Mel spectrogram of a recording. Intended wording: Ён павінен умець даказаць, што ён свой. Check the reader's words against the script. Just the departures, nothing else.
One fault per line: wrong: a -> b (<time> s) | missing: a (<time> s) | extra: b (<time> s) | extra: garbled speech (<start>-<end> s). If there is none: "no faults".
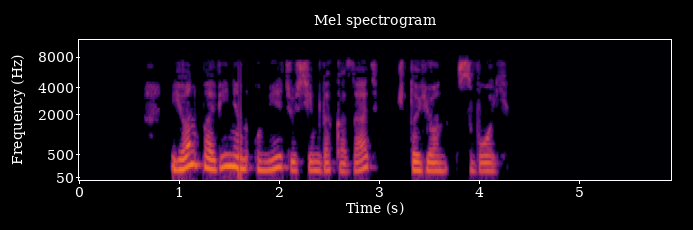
extra: усім (2.2 s)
